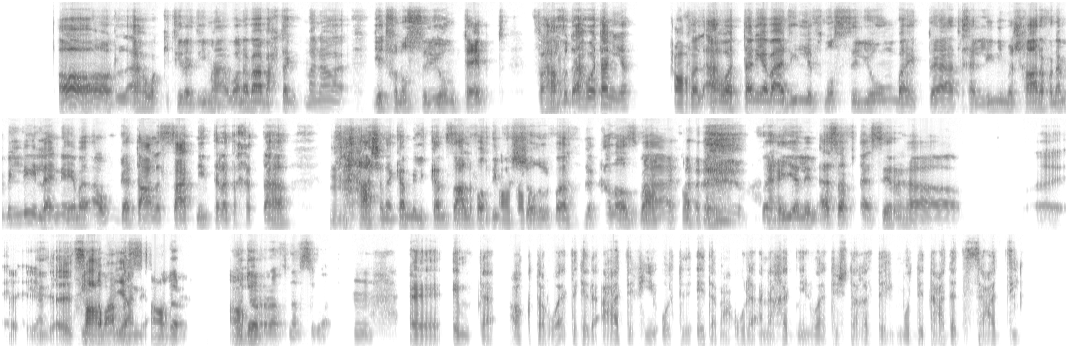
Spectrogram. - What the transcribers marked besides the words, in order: tapping; laughing while speaking: "فعشان"; laugh
- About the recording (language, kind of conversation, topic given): Arabic, podcast, إيه العادات الصغيرة اللي حسّنت تركيزك مع الوقت؟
